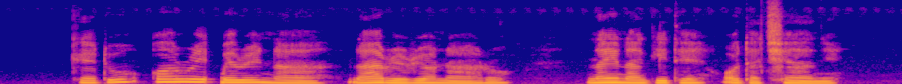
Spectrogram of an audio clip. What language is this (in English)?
Igbo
